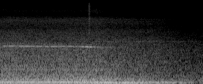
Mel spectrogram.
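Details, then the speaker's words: Subaru starting and running on a test after fuel pump work in the shop; a low, even engine rumble holds steady, then winds down smoothly when switched off, nothing rough or uneven; normal running. "She runs. Cool. Good deal."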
